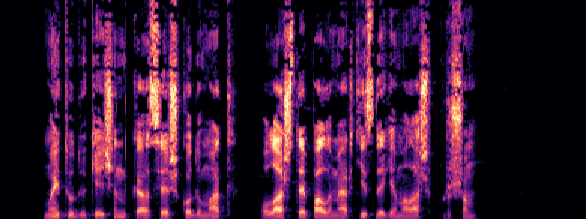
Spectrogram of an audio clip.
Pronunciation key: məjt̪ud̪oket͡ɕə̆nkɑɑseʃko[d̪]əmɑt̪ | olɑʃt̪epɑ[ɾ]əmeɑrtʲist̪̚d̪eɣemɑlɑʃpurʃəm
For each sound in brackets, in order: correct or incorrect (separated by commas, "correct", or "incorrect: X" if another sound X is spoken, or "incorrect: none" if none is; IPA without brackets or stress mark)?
correct, incorrect: l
